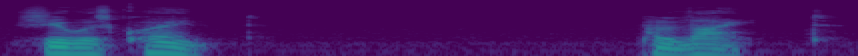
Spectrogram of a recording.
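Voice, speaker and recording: Man voicing an ancient, very slow, deep dragon. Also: fairly even intonation, darkish tone, a little hiss or hum. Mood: solemn, reflective. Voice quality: husky, breathy. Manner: grave, deliberate, theatrical with long pauses. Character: ancient solemn male dragon, fiercely protective hoard guardian. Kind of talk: slow dramatic ASMR roleplay monologue.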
